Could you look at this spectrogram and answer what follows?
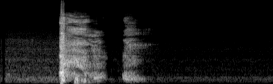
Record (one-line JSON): {"cough_length": "2.7 s", "cough_amplitude": 32768, "cough_signal_mean_std_ratio": 0.29, "survey_phase": "beta (2021-08-13 to 2022-03-07)", "age": "45-64", "gender": "Male", "wearing_mask": "No", "symptom_none": true, "smoker_status": "Ex-smoker", "respiratory_condition_asthma": false, "respiratory_condition_other": true, "recruitment_source": "REACT", "submission_delay": "1 day", "covid_test_result": "Negative", "covid_test_method": "RT-qPCR"}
